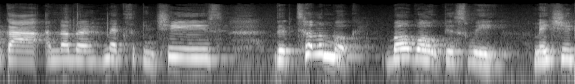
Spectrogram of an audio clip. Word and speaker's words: Tillamook: we all know Tillamook it is pronounced Tillamook I Googled it Google some things you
